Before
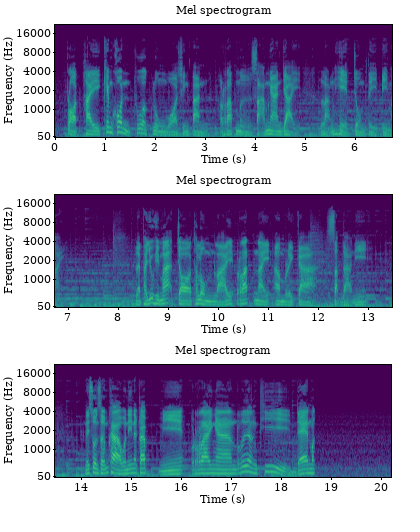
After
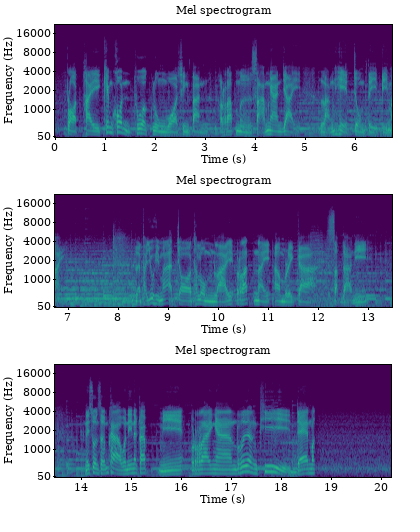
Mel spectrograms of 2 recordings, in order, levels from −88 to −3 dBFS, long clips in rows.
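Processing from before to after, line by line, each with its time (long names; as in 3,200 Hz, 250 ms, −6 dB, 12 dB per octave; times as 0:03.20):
0:06.59–0:10.04: compressor whose output falls as the input rises −36 dBFS
0:10.83–0:11.29: output level in coarse steps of 12 dB
whole clip: three-way crossover with the lows and the highs turned down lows −21 dB, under 190 Hz, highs −24 dB, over 3,600 Hz; downward compressor 4 to 1, threshold −38 dBFS; high-shelf EQ 5,600 Hz +10.5 dB; level +4 dB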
